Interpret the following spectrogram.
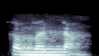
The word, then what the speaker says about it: Tamanna: Okay, so is it Tamanna? Did I pronounce it correctly or something else? Yes, ma'am. No, ma'am. You are pronouncing it correctly. It's Tamanna.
